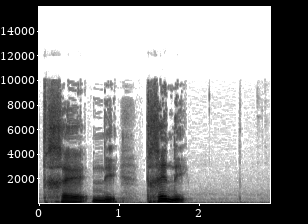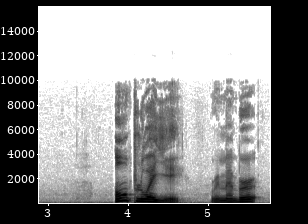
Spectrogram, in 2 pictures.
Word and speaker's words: traîner: Okay, accent circumflex here, so you should write it, but then keep in mind that you don't pronounce it, so it doesn't change the pronunciation of this combination of two letters, A and E together, it's E, okay, traîner, traîner.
